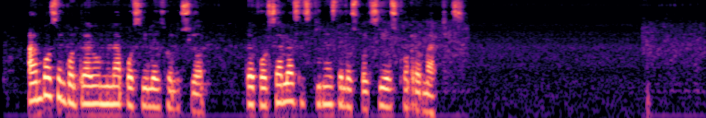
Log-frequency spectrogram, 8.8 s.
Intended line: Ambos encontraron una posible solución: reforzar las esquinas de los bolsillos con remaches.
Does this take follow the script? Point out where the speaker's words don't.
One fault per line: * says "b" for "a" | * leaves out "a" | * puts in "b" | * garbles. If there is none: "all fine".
all fine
